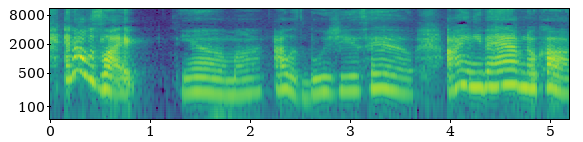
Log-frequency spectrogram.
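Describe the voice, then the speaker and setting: Her pace fairly slow, a woman speaks with very wide pitch swings. Her loudness rises and falls a great deal. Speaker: YouTuber. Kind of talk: storytime. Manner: animated.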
